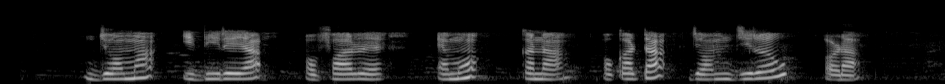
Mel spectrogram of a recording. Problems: constant background noise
